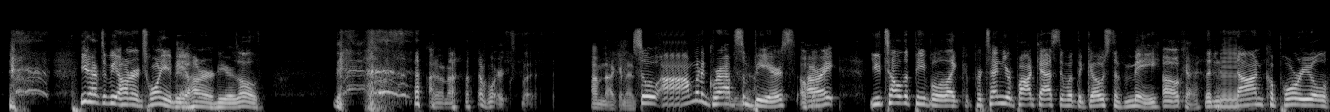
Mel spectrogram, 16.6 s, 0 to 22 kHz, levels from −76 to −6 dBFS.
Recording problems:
garbled, watery; badly; nothing above 8 kHz
audio stuttering; at 8.5 s
audio freezing; at 15 s

